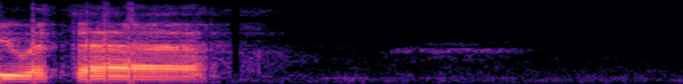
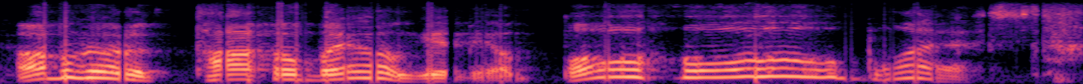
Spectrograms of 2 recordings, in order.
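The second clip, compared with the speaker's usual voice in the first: high-pitched, slow cartoon Texan voice; King of the Hill imitation; 12 semitones higher than usual. Imitating a King of the Hill character for laughs, high and slow. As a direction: ham up a cartoon Texan ordering fast food. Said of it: "You do an awesome imitation".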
